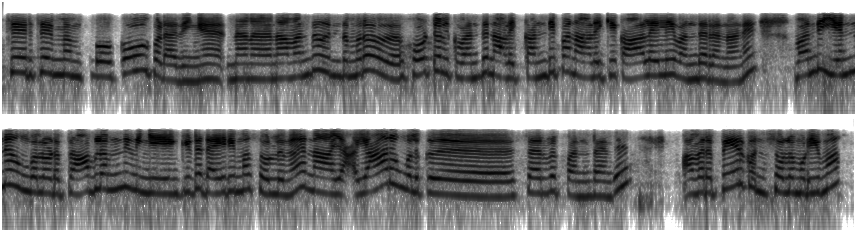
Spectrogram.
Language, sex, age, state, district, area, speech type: Tamil, female, 18-30, Tamil Nadu, Dharmapuri, urban, conversation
